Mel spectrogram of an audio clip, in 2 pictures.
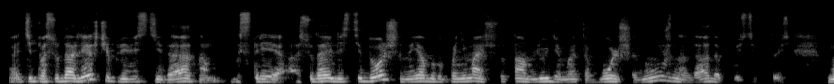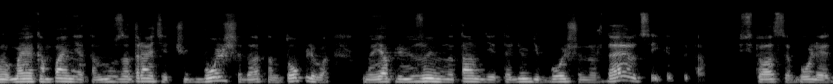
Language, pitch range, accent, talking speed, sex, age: Russian, 115-140 Hz, native, 190 wpm, male, 20-39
